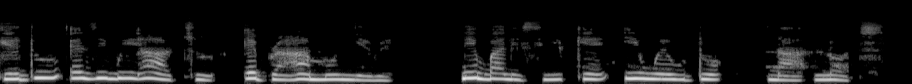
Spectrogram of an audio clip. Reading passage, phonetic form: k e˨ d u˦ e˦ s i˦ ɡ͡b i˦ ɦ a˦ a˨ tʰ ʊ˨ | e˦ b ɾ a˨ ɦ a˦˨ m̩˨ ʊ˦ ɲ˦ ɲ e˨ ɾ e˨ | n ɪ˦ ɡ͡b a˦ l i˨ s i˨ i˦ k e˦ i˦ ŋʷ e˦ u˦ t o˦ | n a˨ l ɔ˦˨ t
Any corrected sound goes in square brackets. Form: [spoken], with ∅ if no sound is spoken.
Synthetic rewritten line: k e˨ d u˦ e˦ [z] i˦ ɡ͡b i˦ ɦ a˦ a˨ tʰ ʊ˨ | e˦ b ɾ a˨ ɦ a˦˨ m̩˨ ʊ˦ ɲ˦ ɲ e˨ ɾ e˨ | n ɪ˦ ɡ͡b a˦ l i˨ s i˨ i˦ k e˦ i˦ ŋʷ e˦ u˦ [d] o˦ | n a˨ l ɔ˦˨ t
